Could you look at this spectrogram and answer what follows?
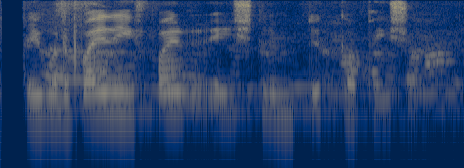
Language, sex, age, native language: Icelandic, male, 12, Icelandic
